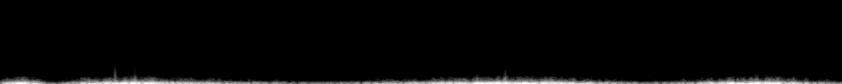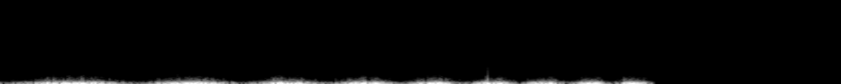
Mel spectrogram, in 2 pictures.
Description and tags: Great on subwoofer!
frequency, lo-fi, low, modulation, rumble, sub, volume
